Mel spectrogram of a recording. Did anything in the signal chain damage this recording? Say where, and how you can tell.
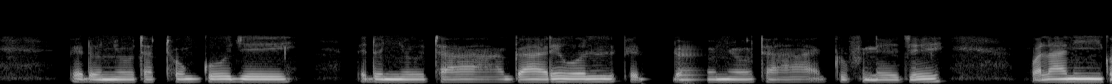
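Yes. At 6.42 to 6.75 s, a call audio freeze, likely a late-packet stall in the jitter buffer, stretches the last sound into a fading buzz, then about 200 ms of silence. Speech resumes intact.

At 6.83 to 7.11 s, a long network dropout, likely lost packets, leaves a decaying buzz, and when speech returns about 240 ms of it is gone.

From 11.00 s to the end, a jitter buffer speed-up trims pitch periods, about a tenth of a second in total, so speech runs at 160% with unchanged pitch through the G.711 path's narrowband sound.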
